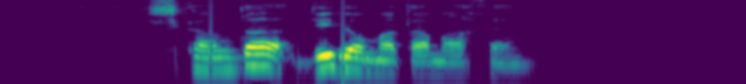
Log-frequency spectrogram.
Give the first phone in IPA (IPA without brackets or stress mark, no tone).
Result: s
